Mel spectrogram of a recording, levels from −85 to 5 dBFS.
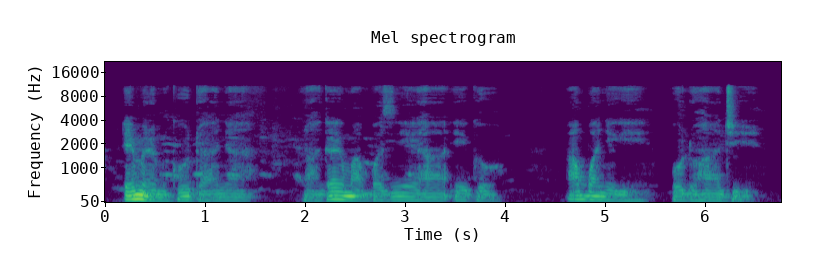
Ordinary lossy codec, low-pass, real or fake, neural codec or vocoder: MP3, 64 kbps; 10.8 kHz; real; none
